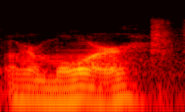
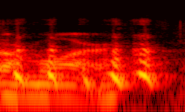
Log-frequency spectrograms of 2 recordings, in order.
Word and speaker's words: armoire: though it's really not it's 30 years lassic or more or more but yeah it is pronounced armoire what it's pronounced armoire and what is you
